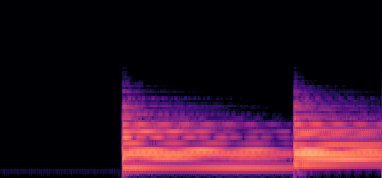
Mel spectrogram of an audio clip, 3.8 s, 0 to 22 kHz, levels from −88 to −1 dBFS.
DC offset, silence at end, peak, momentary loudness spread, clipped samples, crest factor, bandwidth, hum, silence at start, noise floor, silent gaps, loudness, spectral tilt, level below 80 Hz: under 0.1%; 0 s; -10 dBFS; 9 LU; under 0.1%; 16 dB; 3.9 kHz; none; 1.25 s; -84 dBFS; none; -25 LUFS; -11.5 dB/octave; -70 dBFS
